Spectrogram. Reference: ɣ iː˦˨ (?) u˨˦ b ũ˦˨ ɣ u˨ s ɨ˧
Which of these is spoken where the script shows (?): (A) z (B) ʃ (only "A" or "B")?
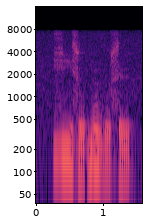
A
